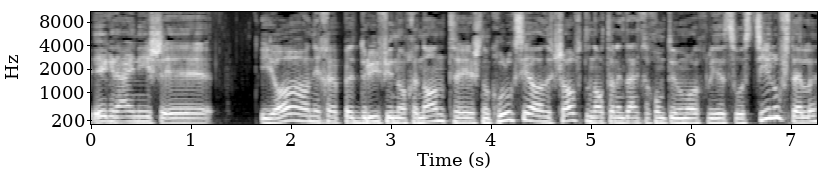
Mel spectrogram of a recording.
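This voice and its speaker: A man's fairly high voice at a very fast pace, with very even loudness and ordinary pitch variation. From Switzerland, Serbian family. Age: 30s. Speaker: podcast guest telling a confession. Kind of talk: personal confession story.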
